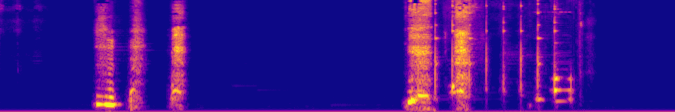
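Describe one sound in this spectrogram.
A young woman giggles softly.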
